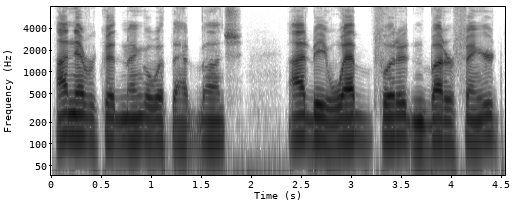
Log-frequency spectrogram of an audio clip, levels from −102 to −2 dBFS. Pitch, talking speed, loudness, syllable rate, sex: 110 Hz, 185 wpm, -18 LUFS, 5.0 syllables/s, male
